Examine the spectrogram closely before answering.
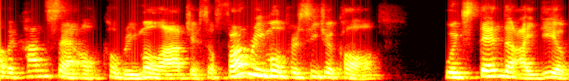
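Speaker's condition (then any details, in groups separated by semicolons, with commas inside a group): No condition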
